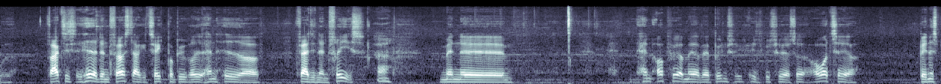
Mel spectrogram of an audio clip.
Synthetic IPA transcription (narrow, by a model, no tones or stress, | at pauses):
ð̩ˠ | fɑ̈ɡ̥̚d̥isɡ̥he̝ð̞̰ˠɐd̥enfɶɐsd̥əɑ̈kʰit͡sʰeɡ̥̚d̥̚pʰɒ̽b̥yɡ̥ɐʁḭːð̩ˠɦænhe̝ð̰ˠɐ | fæɐd̥inænfʁḭːs | menø | hænɒ̽b̥høːɐmeæʋæːɐb̥ynse̝nsb̥eɡ̥̚t͡sʰø̰ɐ̰sɒ̽ɒʊɐt͡sʰɛ̰ːɐ | b̥enəsb̥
